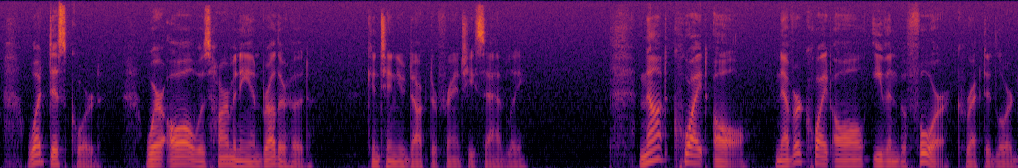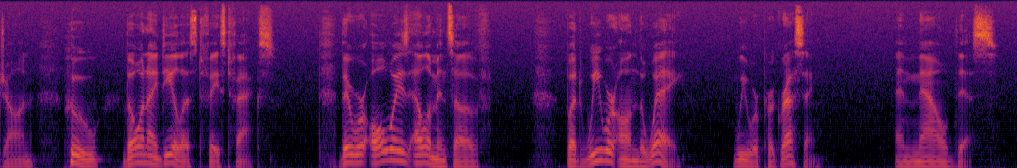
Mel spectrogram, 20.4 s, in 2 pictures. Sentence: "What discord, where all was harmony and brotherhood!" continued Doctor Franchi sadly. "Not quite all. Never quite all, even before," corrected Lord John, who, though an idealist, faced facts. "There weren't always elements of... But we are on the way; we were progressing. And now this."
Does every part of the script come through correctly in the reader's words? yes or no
no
